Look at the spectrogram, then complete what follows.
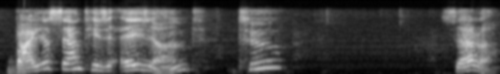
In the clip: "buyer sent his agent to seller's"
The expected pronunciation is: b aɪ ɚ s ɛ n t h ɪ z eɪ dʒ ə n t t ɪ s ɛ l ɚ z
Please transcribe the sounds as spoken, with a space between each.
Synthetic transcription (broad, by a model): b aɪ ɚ s ɛ n t h ɪ z eɪ dʒ ə n t t ɪ s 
